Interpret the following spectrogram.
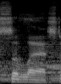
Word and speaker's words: Celeste: Celeste. It looks like it should be pronounced the least, like with the e at the end, but it's Celeste.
